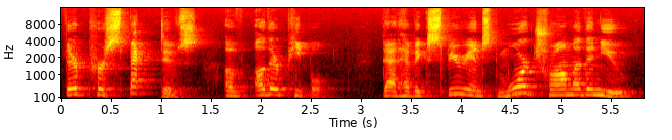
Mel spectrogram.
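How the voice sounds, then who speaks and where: A man coaching listeners through anxiety speaks slowly and deliberately, leaning hard on repeated words. His fairly high voice rises and falls a great deal as he presses each point. The sound carries the echo of a reverberant room. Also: big pitch swings. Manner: emphatic, repeats words for stress, slow deliberate delivery. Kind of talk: motivational talk to listeners.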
